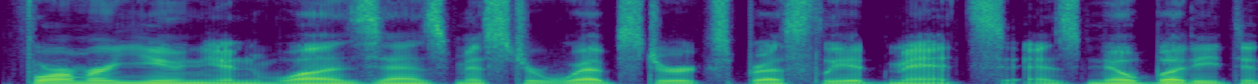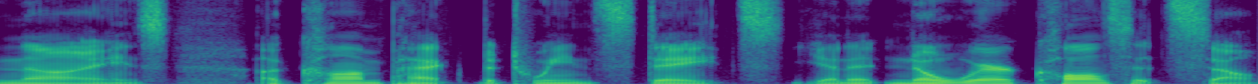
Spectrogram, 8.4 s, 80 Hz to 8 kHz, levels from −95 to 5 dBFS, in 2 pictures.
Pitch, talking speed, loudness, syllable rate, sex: 90 Hz, 130 wpm, -19 LUFS, 4.5 syllables/s, male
